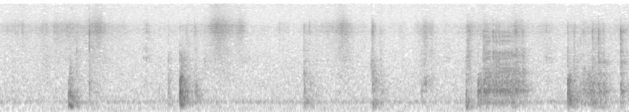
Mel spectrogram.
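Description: Stiletto high heels stepping on a ceramic tile floor: a few sharp, irregular clicks, with a brief rustle about five seconds in.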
